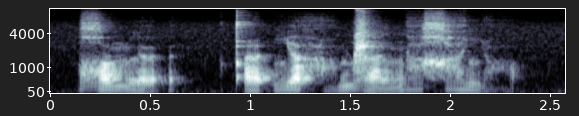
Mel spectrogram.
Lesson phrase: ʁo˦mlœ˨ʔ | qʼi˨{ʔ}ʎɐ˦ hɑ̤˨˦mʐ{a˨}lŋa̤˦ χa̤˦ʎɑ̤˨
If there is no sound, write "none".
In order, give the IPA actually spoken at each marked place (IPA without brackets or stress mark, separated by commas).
ʔ, a˨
